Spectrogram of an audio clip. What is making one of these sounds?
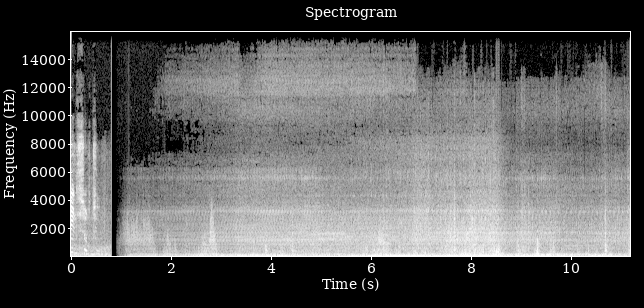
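A vehicle rumbles and bumps over a rough dirt track.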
